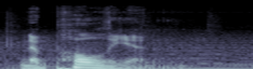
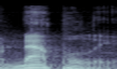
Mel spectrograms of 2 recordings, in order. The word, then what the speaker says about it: Napoli: Napoleon. Got it. No, Napoli.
